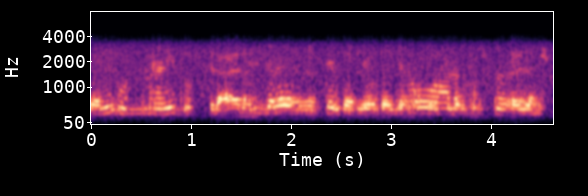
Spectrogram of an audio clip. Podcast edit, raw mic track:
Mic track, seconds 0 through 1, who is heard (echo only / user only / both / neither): echo only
